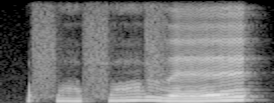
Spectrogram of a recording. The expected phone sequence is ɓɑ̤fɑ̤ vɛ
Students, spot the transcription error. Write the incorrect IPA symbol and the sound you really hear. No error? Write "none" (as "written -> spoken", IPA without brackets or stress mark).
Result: ɓ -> f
